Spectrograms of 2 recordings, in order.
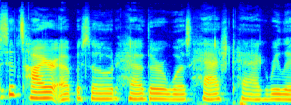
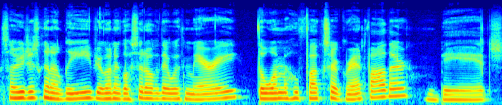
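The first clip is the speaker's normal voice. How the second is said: normal talking voice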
